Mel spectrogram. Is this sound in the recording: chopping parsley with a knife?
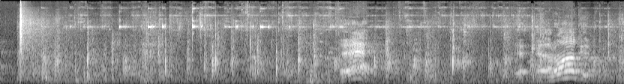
no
